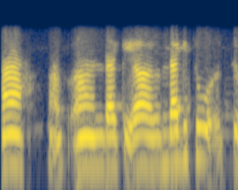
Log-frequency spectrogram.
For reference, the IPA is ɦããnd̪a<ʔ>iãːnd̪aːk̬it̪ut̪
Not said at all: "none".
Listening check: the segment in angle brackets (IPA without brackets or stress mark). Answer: k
